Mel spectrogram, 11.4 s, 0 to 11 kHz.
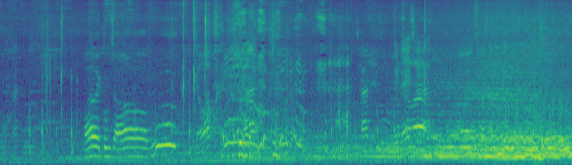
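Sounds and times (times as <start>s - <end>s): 
speech: 1.7s - 10.9s
laughter: 3.4s - 7.7s
motorcycle engine revving passing by: 5.5s - 11.4s.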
